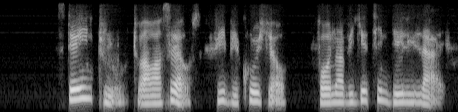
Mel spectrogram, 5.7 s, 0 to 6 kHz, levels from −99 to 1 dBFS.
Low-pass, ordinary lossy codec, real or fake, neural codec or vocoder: 5.4 kHz; none; fake; vocoder, 22.05 kHz, 80 mel bands, HiFi-GAN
